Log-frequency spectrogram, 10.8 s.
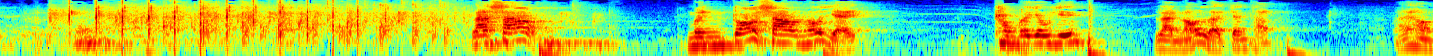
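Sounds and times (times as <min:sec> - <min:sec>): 
audience rhythmic hand clapping at a Vietnamese-language teaching talk: 0:00.3 - 0:04.7
speech: 0:03.6 - 0:04.2, 0:05.2 - 0:06.5, 0:07.5 - 0:09.7.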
